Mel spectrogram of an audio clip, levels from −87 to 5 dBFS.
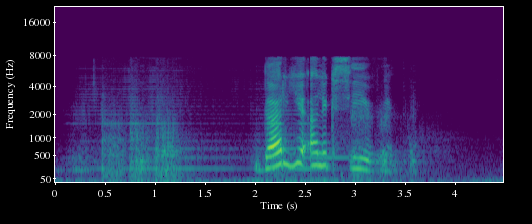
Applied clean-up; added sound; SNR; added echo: neural separator model SepFormer DNS4.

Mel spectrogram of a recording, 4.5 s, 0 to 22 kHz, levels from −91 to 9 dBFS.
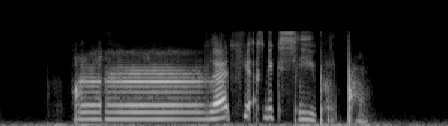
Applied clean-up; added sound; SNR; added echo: neural diffusion model UNIVERSE++.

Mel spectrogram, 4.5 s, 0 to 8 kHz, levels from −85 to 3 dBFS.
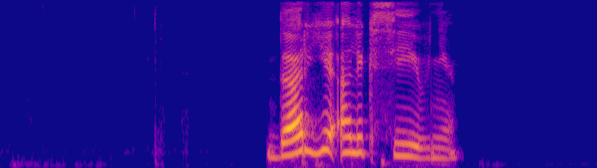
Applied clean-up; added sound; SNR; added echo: none; none; none; none.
